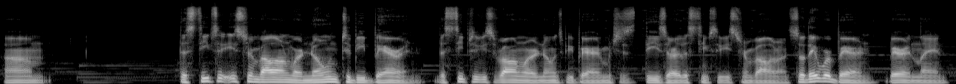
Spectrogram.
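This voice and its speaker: A man's voice: deep voice, dry recording, soft background music. A man doing casual live-stream commentary on game lore, rambling and thinking aloud as he goes. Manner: rambling, thinking aloud, pauses to read out lines.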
